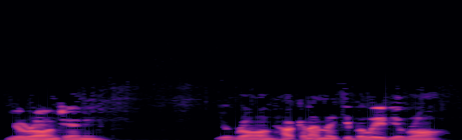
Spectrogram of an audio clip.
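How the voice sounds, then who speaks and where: An actor playing an earnest, insistent newspaper reporter in a radio drama, urgent and coaxing. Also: male voice, fairly low pitch, a little fast, no room sound, lightly acted. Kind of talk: 1950s radio drama acting. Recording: dull lo-fi old radio recording.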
